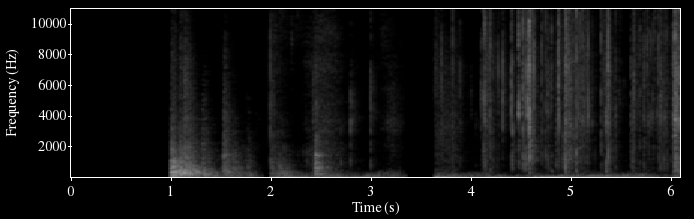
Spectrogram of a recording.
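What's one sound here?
Gloved hands rustle and crinkle a foil pack.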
